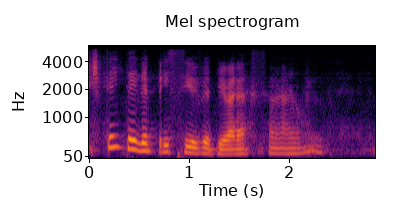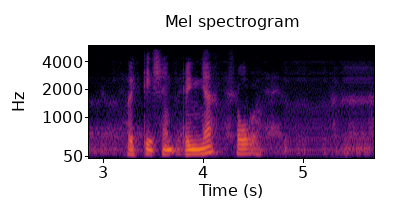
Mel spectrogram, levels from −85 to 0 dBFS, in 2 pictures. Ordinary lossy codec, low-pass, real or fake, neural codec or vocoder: none; 5.4 kHz; fake; codec, 16 kHz, 0.5 kbps, FreqCodec, larger model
